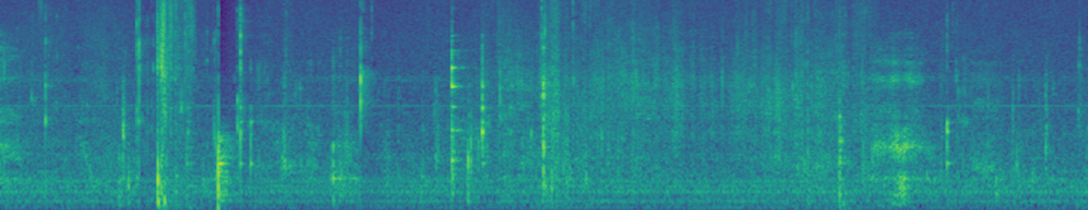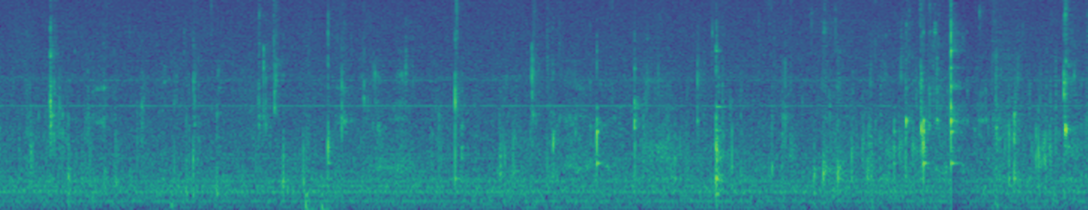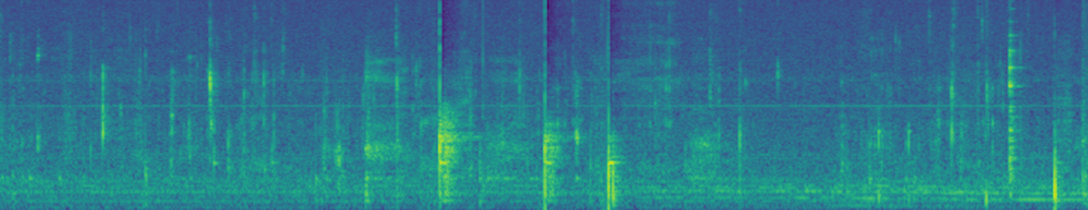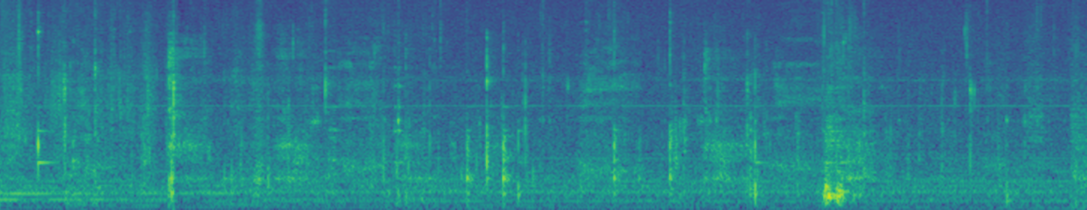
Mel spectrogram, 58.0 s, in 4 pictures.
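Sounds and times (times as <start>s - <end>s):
chewing and biting food: 12.6s - 34.7s, 37.8s - 42.5s, 43.2s - 53.8s.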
